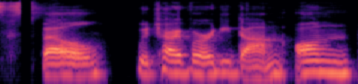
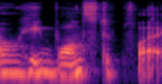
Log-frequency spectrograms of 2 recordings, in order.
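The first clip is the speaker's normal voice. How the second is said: muttered quietly under the breath, quieter; 6 dB quieter than usual. Speaking in character in the secret language: quietly under the breath. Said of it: "quietly say under my breath in the secret language".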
